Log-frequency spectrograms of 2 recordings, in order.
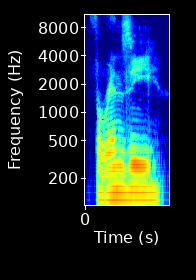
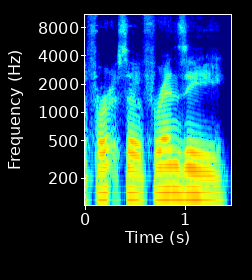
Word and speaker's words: Firenze: Firenze. That's Yeah. that's what I said. Firenze. Yeah, that makes sense. It's like Fire in Z. Yeah. So Firenze then rescues Harry Potter and Malfoy and drags them out of the forest.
